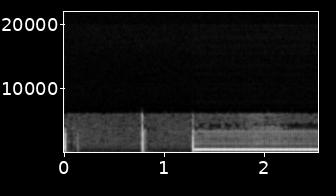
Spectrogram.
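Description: A few clicks and a brief knock on a telephone line, then a steady, loud dial tone that continues unbroken while calling Joyce.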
